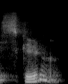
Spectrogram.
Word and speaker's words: schooner: It's actually spelled phonetically, schooner, without the H. Exactly. It's a silent H.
